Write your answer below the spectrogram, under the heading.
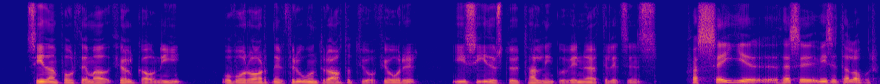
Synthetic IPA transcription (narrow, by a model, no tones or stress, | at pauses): siːðanfowɾ̥θejmaðfjœlkaːwniː | ɔɣvɔɾʏɔɾt̪̚nɪɾ̥θɾjuːhʏnd̪ɾʏɔawht̪ɔt̪ʰyɔfjoːwɾɪɾ̥ | isiːðʏst̪ʏt̪ʰalniŋkʏvɪnːʏɛft̪ɪlɪjt̪sɪns | kʰvaːðseːjɪɾθɛsːɪviːsɪt̪ʰaːlɔwhkʏɾ̥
